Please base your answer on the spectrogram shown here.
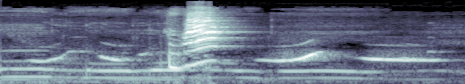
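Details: Pet parakeet said to talk in Bengali, recorded indoors at home: a sharp harsh burst amid several clear, rising and falling whistled tones, while a person repeatedly calls to the bird.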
